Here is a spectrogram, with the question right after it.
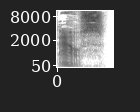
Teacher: its distinct way of dropping the H sound, so house becomes ouse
